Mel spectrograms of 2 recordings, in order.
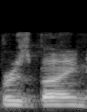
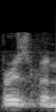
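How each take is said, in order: First: It is said the way outsiders say it. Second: It is said the way Australians say it. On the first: This is how outsiders say the name. The speaker calls it wrong. "not Brisbane here" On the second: This is how locals say the name. The speaker calls it right. "we call it Brisbane"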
